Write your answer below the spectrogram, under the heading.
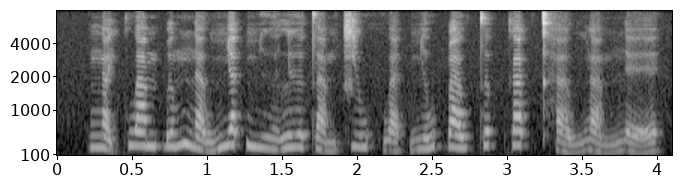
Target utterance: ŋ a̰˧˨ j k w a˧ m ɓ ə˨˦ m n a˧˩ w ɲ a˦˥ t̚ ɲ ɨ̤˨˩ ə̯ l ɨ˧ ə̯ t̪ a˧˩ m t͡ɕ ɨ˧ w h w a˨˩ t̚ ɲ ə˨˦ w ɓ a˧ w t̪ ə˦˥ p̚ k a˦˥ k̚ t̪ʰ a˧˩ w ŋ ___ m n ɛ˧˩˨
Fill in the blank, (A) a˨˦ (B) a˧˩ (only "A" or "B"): B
